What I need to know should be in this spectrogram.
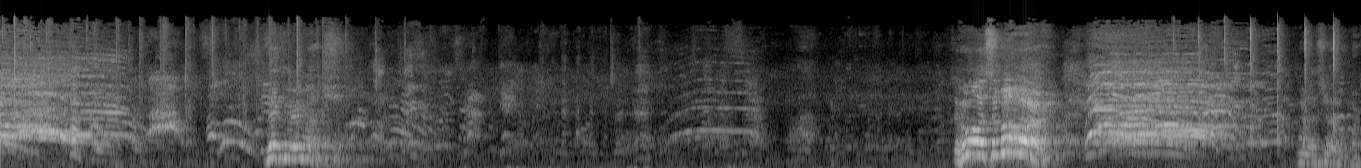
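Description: A crowd cheers and screams loudly in a large echoing hall.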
